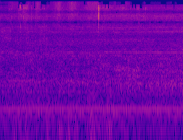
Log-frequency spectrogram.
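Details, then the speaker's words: Hoover Air Steerable vacuum on test carpet: steady loud roar with faint hum underneath; motor sounds rough and strained, cause not stated. "And you can hear how this motor don't sound great."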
